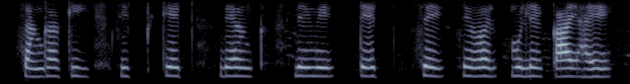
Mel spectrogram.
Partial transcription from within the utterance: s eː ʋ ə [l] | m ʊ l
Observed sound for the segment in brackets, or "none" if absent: ɾ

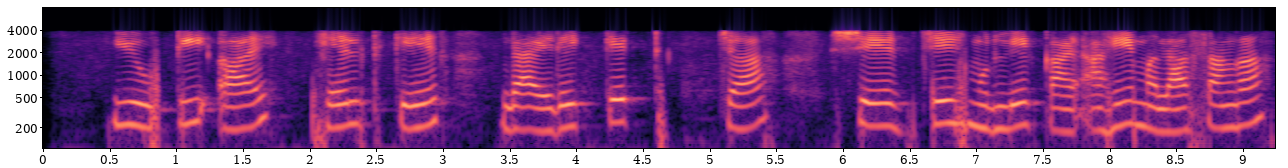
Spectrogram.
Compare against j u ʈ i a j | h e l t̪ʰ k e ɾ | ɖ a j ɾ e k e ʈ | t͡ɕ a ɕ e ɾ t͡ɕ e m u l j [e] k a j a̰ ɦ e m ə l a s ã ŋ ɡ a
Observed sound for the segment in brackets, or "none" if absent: e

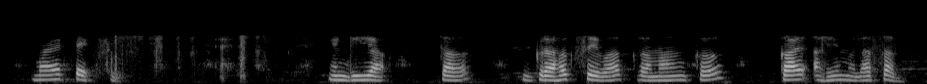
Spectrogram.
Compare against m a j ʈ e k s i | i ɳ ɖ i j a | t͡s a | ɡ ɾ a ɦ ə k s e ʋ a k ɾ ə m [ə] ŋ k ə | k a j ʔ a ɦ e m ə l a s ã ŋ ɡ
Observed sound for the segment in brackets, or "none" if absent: a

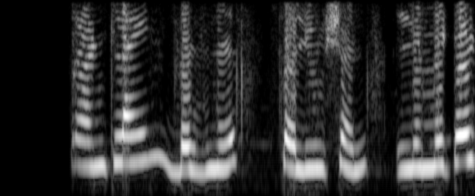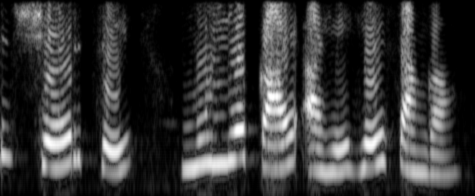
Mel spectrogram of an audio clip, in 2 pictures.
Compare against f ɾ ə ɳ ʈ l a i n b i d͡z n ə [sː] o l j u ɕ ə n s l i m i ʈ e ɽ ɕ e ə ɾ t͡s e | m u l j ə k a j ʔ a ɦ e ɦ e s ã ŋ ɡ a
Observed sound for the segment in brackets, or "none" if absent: sː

